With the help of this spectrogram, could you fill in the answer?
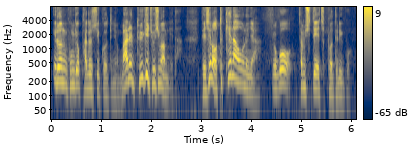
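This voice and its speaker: A man hosting a television political talk show, setting up topics and putting questions to his panel in an animated conversational way. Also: fairly high pitch, fast talker. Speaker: news talk show host.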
